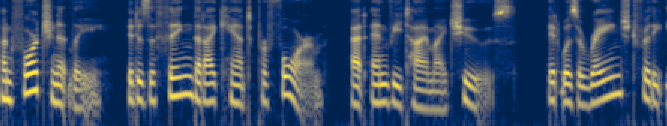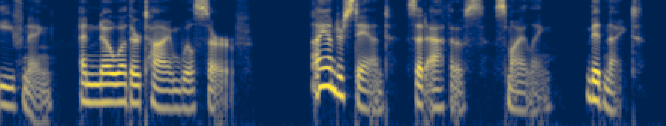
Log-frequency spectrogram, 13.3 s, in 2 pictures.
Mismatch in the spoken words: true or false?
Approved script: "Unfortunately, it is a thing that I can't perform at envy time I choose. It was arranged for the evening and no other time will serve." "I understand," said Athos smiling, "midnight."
false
